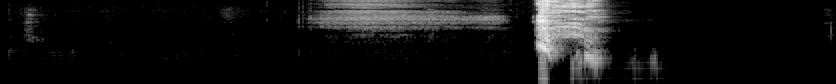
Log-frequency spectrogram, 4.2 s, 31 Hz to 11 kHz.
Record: cough_length: 4.2 s
cough_amplitude: 32768
cough_signal_mean_std_ratio: 0.18
survey_phase: beta (2021-08-13 to 2022-03-07)
age: 45-64
gender: Male
wearing_mask: 'No'
symptom_none: true
symptom_onset: 13 days
smoker_status: Ex-smoker
respiratory_condition_asthma: false
respiratory_condition_other: false
recruitment_source: REACT
submission_delay: 3 days
covid_test_result: Negative
covid_test_method: RT-qPCR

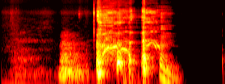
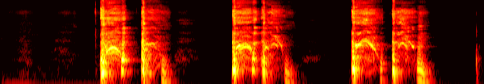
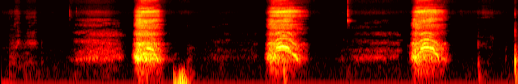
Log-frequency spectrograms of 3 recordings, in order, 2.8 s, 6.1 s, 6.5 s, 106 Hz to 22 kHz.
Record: cough_length: 2.8 s
cough_amplitude: 32768
cough_signal_mean_std_ratio: 0.44
three_cough_length: 6.1 s
three_cough_amplitude: 32768
three_cough_signal_mean_std_ratio: 0.38
exhalation_length: 6.5 s
exhalation_amplitude: 24020
exhalation_signal_mean_std_ratio: 0.37
survey_phase: beta (2021-08-13 to 2022-03-07)
age: 45-64
gender: Male
wearing_mask: 'No'
symptom_none: true
smoker_status: Never smoked
respiratory_condition_asthma: false
respiratory_condition_other: false
recruitment_source: REACT
submission_delay: 1 day
covid_test_result: Negative
covid_test_method: RT-qPCR
influenza_a_test_result: Unknown/Void
influenza_b_test_result: Unknown/Void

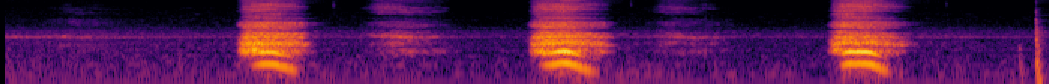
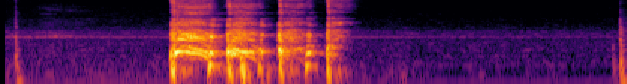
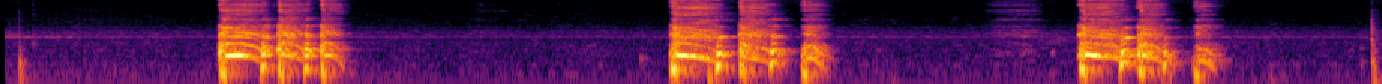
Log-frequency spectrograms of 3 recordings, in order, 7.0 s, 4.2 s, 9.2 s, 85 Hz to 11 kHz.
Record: exhalation_length: 7.0 s
exhalation_amplitude: 15736
exhalation_signal_mean_std_ratio: 0.35
cough_length: 4.2 s
cough_amplitude: 30657
cough_signal_mean_std_ratio: 0.34
three_cough_length: 9.2 s
three_cough_amplitude: 32768
three_cough_signal_mean_std_ratio: 0.37
survey_phase: alpha (2021-03-01 to 2021-08-12)
age: 45-64
gender: Male
wearing_mask: 'No'
symptom_none: true
smoker_status: Never smoked
respiratory_condition_asthma: false
respiratory_condition_other: false
recruitment_source: REACT
submission_delay: 1 day
covid_test_result: Negative
covid_test_method: RT-qPCR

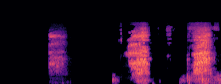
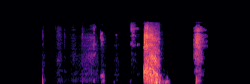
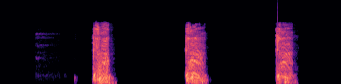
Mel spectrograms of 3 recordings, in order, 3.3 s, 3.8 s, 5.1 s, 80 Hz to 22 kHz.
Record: exhalation_length: 3.3 s
exhalation_amplitude: 27469
exhalation_signal_mean_std_ratio: 0.38
cough_length: 3.8 s
cough_amplitude: 30144
cough_signal_mean_std_ratio: 0.25
three_cough_length: 5.1 s
three_cough_amplitude: 32768
three_cough_signal_mean_std_ratio: 0.32
survey_phase: beta (2021-08-13 to 2022-03-07)
age: 18-44
gender: Male
wearing_mask: 'No'
symptom_none: true
smoker_status: Current smoker (11 or more cigarettes per day)
respiratory_condition_asthma: false
respiratory_condition_other: false
recruitment_source: REACT
submission_delay: 4 days
covid_test_result: Negative
covid_test_method: RT-qPCR
influenza_a_test_result: Negative
influenza_b_test_result: Negative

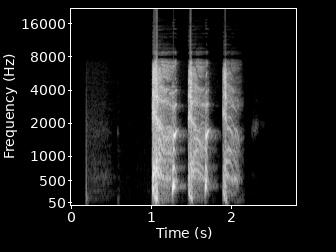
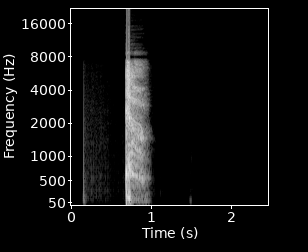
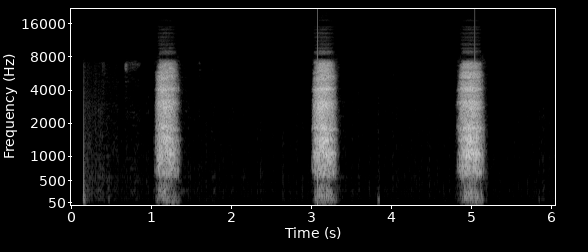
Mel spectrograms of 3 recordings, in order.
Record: three_cough_length: 2.8 s
three_cough_amplitude: 32768
three_cough_signal_mean_std_ratio: 0.33
cough_length: 2.5 s
cough_amplitude: 32768
cough_signal_mean_std_ratio: 0.2
exhalation_length: 6.1 s
exhalation_amplitude: 13385
exhalation_signal_mean_std_ratio: 0.28
survey_phase: beta (2021-08-13 to 2022-03-07)
age: 18-44
gender: Female
wearing_mask: 'No'
symptom_cough_any: true
symptom_runny_or_blocked_nose: true
symptom_fatigue: true
smoker_status: Never smoked
respiratory_condition_asthma: false
respiratory_condition_other: false
recruitment_source: Test and Trace
submission_delay: 2 days
covid_test_result: Positive
covid_test_method: RT-qPCR
covid_ct_value: 21.6
covid_ct_gene: ORF1ab gene
covid_ct_mean: 22.2
covid_viral_load: 54000 copies/ml
covid_viral_load_category: Low viral load (10K-1M copies/ml)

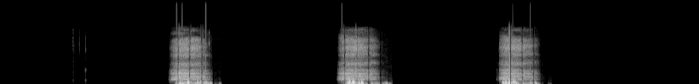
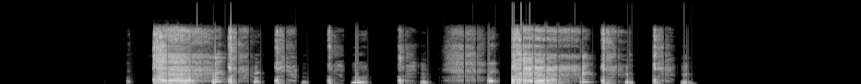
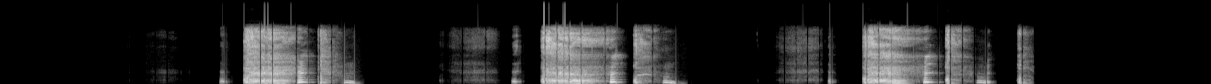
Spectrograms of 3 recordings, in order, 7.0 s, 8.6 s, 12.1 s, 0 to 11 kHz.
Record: exhalation_length: 7.0 s
exhalation_amplitude: 27850
exhalation_signal_mean_std_ratio: 0.24
cough_length: 8.6 s
cough_amplitude: 32767
cough_signal_mean_std_ratio: 0.38
three_cough_length: 12.1 s
three_cough_amplitude: 32768
three_cough_signal_mean_std_ratio: 0.34
survey_phase: alpha (2021-03-01 to 2021-08-12)
age: 18-44
gender: Female
wearing_mask: 'No'
symptom_cough_any: true
symptom_fatigue: true
symptom_headache: true
smoker_status: Current smoker (e-cigarettes or vapes only)
respiratory_condition_asthma: false
respiratory_condition_other: false
recruitment_source: Test and Trace
submission_delay: 1 day
covid_test_result: Positive
covid_test_method: LFT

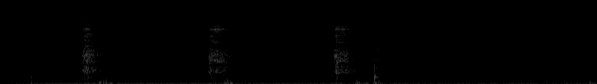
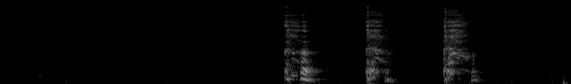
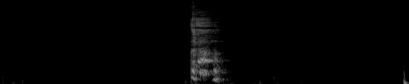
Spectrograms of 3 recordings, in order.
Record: exhalation_length: 6.0 s
exhalation_amplitude: 346
exhalation_signal_mean_std_ratio: 0.64
three_cough_length: 5.7 s
three_cough_amplitude: 2506
three_cough_signal_mean_std_ratio: 0.31
cough_length: 4.1 s
cough_amplitude: 3213
cough_signal_mean_std_ratio: 0.24
survey_phase: beta (2021-08-13 to 2022-03-07)
age: 45-64
gender: Female
wearing_mask: 'No'
symptom_none: true
symptom_onset: 7 days
smoker_status: Never smoked
respiratory_condition_asthma: false
respiratory_condition_other: false
recruitment_source: REACT
submission_delay: 1 day
covid_test_result: Negative
covid_test_method: RT-qPCR
influenza_a_test_result: Unknown/Void
influenza_b_test_result: Unknown/Void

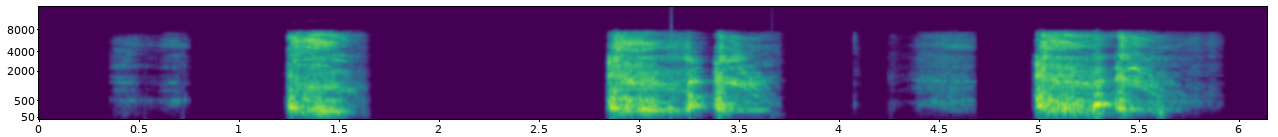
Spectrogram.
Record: three_cough_length: 6.1 s
three_cough_amplitude: 32438
three_cough_signal_mean_std_ratio: 0.4
survey_phase: beta (2021-08-13 to 2022-03-07)
age: 18-44
gender: Male
wearing_mask: 'No'
symptom_cough_any: true
symptom_onset: 4 days
smoker_status: Never smoked
respiratory_condition_asthma: false
respiratory_condition_other: false
recruitment_source: Test and Trace
submission_delay: 2 days
covid_test_result: Positive
covid_test_method: RT-qPCR
covid_ct_value: 17.8
covid_ct_gene: S gene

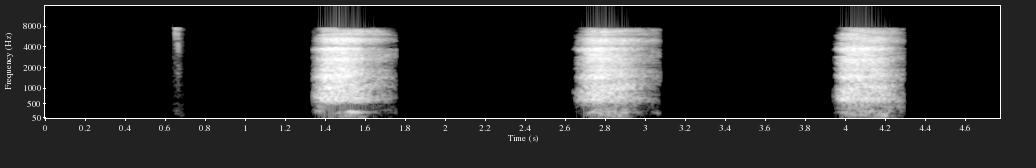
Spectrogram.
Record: exhalation_length: 4.8 s
exhalation_amplitude: 8065
exhalation_signal_mean_std_ratio: 0.32
survey_phase: alpha (2021-03-01 to 2021-08-12)
age: 45-64
gender: Female
wearing_mask: 'No'
symptom_none: true
smoker_status: Never smoked
respiratory_condition_asthma: false
respiratory_condition_other: false
recruitment_source: REACT
submission_delay: 2 days
covid_test_result: Negative
covid_test_method: RT-qPCR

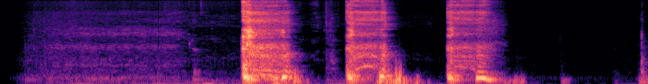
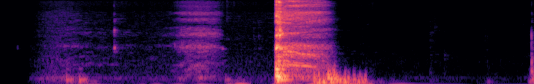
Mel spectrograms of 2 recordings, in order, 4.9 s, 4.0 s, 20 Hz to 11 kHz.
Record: three_cough_length: 4.9 s
three_cough_amplitude: 32768
three_cough_signal_mean_std_ratio: 0.35
cough_length: 4.0 s
cough_amplitude: 32768
cough_signal_mean_std_ratio: 0.22
survey_phase: beta (2021-08-13 to 2022-03-07)
age: 18-44
gender: Male
wearing_mask: 'No'
symptom_none: true
smoker_status: Never smoked
respiratory_condition_asthma: true
respiratory_condition_other: false
recruitment_source: REACT
submission_delay: 1 day
covid_test_result: Negative
covid_test_method: RT-qPCR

